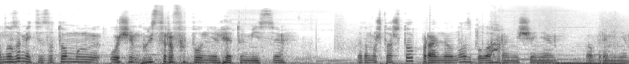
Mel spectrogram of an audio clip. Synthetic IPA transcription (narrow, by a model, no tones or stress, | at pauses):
nozɐmʲetʲːɪzɐt̪o̞mɨot͡ɕɪnʲbɨst̪ɾəvɨpɐlˠnʲilʲɪɛt̪ʊmʲesʲːɪjʊ | pət̪ɐmuʂt̪oʂt̪opɾavʲɪlʲnəʊnasbɨlˠəɐɣɾənʲɪt͡ɕenʲɪjəpɐvɾʲemʲɪnʲɪ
